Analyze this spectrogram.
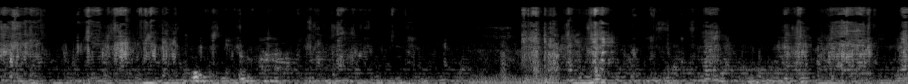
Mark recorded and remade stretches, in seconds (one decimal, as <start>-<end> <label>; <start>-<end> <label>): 0.0-4.7 remade; 4.7-5.6 recorded; 5.6-9.1 remade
